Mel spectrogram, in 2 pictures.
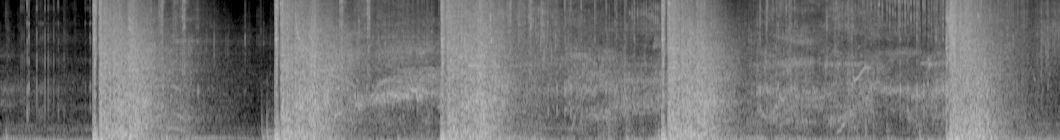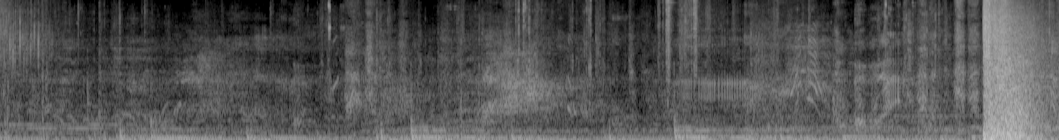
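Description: Loud gunshots fire several times and echo.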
